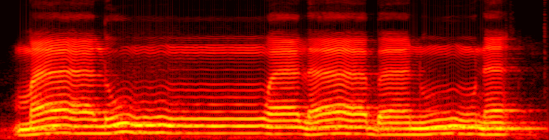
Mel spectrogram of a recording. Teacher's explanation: Ya, saat bertemu dengan keempat huruf bertasdid ini, praktik membacanya setelah dimasukkan, setelah digabungkan, setelah melebur ke huruf yang bertasdid, maka harus menyertakan bacaan ghunah alias dengungan yang panjangnya kurang lebih ditahan dua harakat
